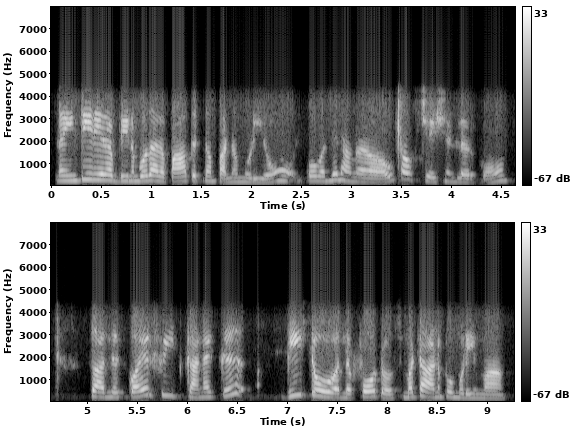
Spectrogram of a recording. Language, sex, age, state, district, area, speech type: Tamil, female, 18-30, Tamil Nadu, Madurai, urban, conversation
